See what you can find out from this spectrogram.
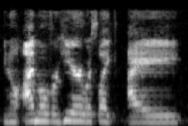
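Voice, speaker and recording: A woman's voice: mid-range voice, flat delivery, unhurried, sharp tone. Female talker, casual thoughtful chat, faint background hum. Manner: thoughtful, circles back to her point.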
